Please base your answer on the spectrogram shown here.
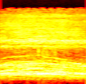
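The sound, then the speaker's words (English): A crowd standing in a field in Rochester, New York, cheers and yells during a total solar eclipse. It is a loud, sustained burst of massed voices. “This was the sound of people standing in a field in Rochester, New York.”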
